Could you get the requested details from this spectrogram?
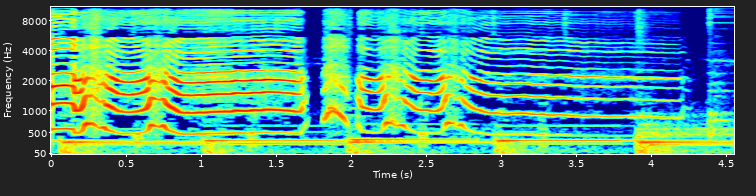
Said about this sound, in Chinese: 望着小橘猫被吓哭跑远的背影，胖大星在树荫底下伸了一个舒服的懒腰，露出了心满意足的笑容。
